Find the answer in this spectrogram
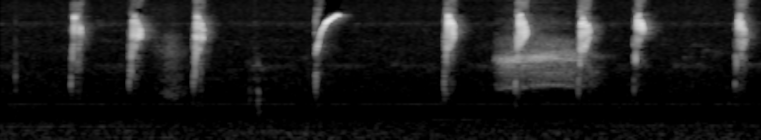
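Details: Orange-headed thrush, 'ngalas' forest style, on a tutor recording for cage birds: spaced sharp high ticks about every half second, one rising whistled sweep and a brief buzzy mid-pitched note.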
